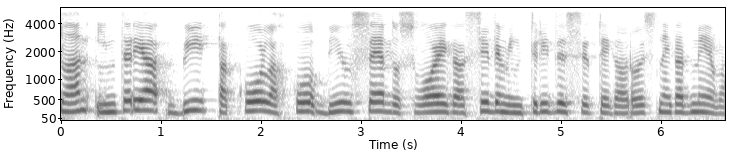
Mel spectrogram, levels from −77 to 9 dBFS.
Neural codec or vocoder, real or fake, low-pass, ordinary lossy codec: codec, 32 kHz, 1.9 kbps, SNAC; fake; 5.4 kHz; none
